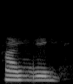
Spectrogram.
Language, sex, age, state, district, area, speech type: Punjabi, female, 30-45, Punjab, Muktsar, urban, conversation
